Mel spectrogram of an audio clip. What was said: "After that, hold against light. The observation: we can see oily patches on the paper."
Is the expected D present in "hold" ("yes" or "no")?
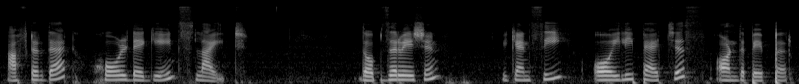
yes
